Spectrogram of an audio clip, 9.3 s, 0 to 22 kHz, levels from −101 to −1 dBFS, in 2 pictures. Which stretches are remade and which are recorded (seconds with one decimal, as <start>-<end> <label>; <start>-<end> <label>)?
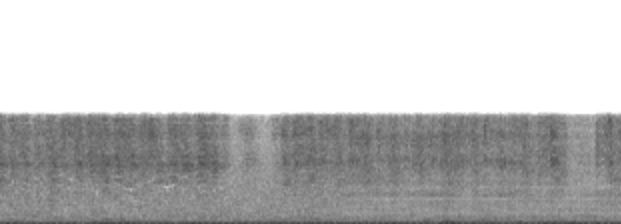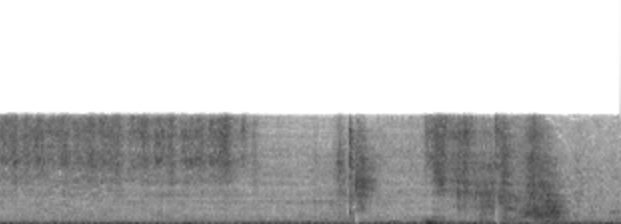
0.0-2.6 recorded; 2.6-5.0 remade; 5.0-5.5 recorded; 5.5-8.6 remade; 8.6-9.3 recorded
